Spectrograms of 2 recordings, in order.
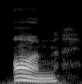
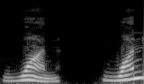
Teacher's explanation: the word one starts with the W sound okay some students pronounce it like on but that's not correct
